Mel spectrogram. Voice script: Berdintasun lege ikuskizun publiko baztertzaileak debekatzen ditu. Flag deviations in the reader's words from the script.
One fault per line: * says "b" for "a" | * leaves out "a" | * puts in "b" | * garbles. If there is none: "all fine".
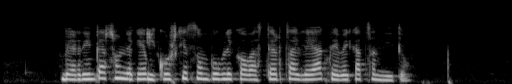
all fine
